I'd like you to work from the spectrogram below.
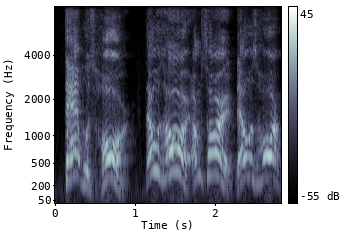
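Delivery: loud, hyped exclamation. Real, not acted. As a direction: shout it like the line hit you. Hyped reaction to quote.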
